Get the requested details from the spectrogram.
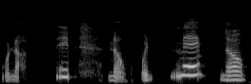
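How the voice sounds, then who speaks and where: A woman's voice: medium pitch, huge pitch swings, unhurried, creaky, a little mellow, no echo, highs cut off. A young woman from Norway hosting a casual football livestream, chatting with viewers and reading out their comments. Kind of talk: casual live-stream chat with viewers.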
